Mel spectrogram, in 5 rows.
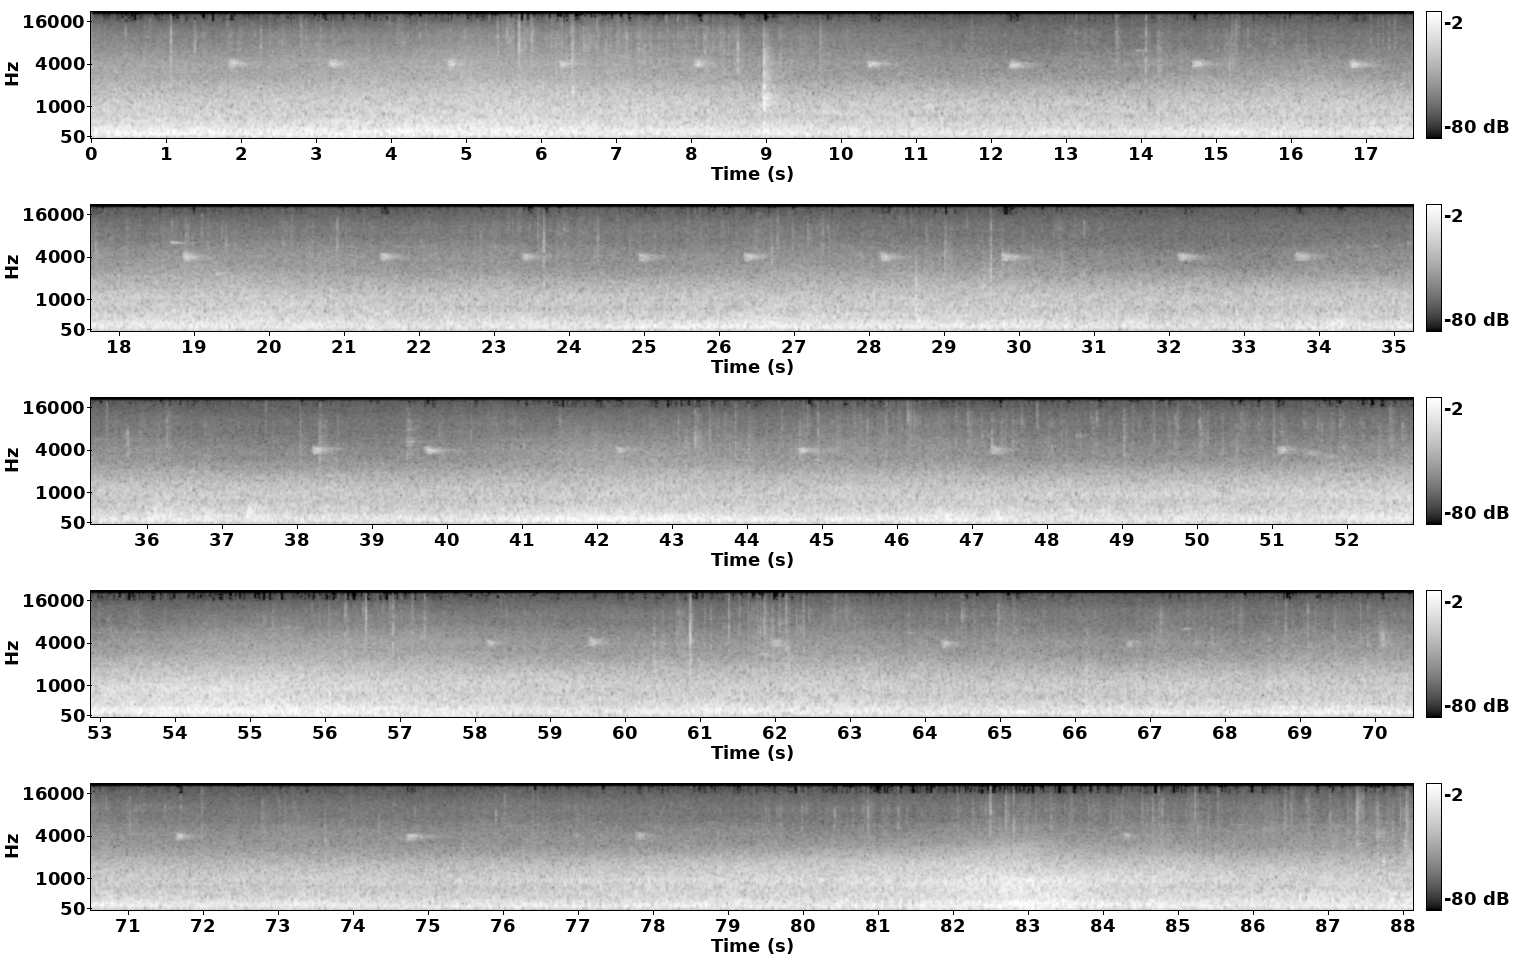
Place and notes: The Poplars High Street Elmfield Road North Avenue
A slate
slipped from a ridge
lies in the garage gutter
A man with two dogs
curious
stops to talk
The song of the reversing ambulance
echoes along the avenue
Marks on the window frame
beneath the eaves
possibility of a nest
England, United Kingdom, 11 March, 09:40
